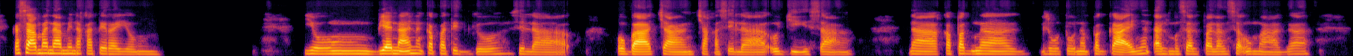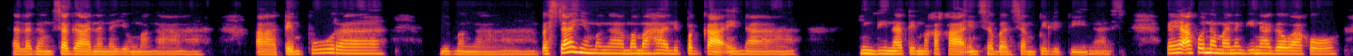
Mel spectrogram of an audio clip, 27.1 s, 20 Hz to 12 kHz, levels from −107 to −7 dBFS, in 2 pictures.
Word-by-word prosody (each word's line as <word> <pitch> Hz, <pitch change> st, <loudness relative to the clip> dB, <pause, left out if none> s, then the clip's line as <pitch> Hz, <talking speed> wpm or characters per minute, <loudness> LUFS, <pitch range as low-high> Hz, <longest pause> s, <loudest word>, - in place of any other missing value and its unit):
kasama 205 Hz, 0 st, +7 dB
namin 190 Hz, -2 st, +3 dB
nakatira 175 Hz, -2 st, -2 dB
'yong 155 Hz, 0 st, -7 dB, 1.4 s
'yung 175 Hz, -1 st, 0 dB, 0.4 s
biyenan 180 Hz, +1 st, +6 dB
ng 170 Hz, -, -11 dB
kapatid 180 Hz, -5 st, -3 dB
ko 155 Hz, +2 st, -4 dB
sila 145 Hz, -5 st, -5 dB, 0.5 s
Obaachan 150 Hz, -2 st, +4 dB
saka 155 Hz, 0 st, -6 dB
sila 145 Hz, -3 st, -3 dB
Ujisa, 150 Hz, -1 st, -4 dB, 0.6 s
na 160 Hz, -2 st, +1 dB
kapag 175 Hz, +1 st, 0 dB
nagluto 160 Hz, -1 st, -3 dB
ng 160 Hz, 0 st, -3 dB
pagkain 155 Hz, 0 st, +3 dB
'yan -, -, -8 dB
almusal 160 Hz, 0 st, -1 dB
pa 160 Hz, 0 st, -1 dB
lang 155 Hz, -, -3 dB
sa -, -, -3 dB
umaga, 155 Hz, +2 st, -6 dB, 0.6 s
talagang 155 Hz, 0 st, -3 dB
sagana 155 Hz, -3 st, +2 dB
na 150 Hz, -, -3 dB
'yong 150 Hz, -1 st, -7 dB
mga, 145 Hz, +1 st, -7 dB, 0.9 s
ah, 150 Hz, -1 st, 0 dB
tempura, 190 Hz, +2 st, -1 dB, 0.6 s
'yong 155 Hz, 0 st, -6 dB
mga 150 Hz, -1 st, -4 dB, 0.5 s
basta 185 Hz, -, +4 dB
'yong 245 Hz, -5 st, +4 dB
mga 200 Hz, -1 st, -1 dB
mamahaling 190 Hz, -1 st, 0 dB
pagkain 170 Hz, -3 st, +2 dB
na 155 Hz, -1 st, -2 dB, 1.1 s
hindi 185 Hz, -2 st, +1 dB
natin 170 Hz, 0 st, 0 dB
makakain 155 Hz, -1 st, 0 dB
sa 165 Hz, 0 st, -5 dB
bansang 150 Hz, 0 st, -3 dB
Pilipinas. 140 Hz, -, -9 dB, 0.4 s
Kaya 220 Hz, +3 st, +7 dB
ako 245 Hz, +2 st, +3 dB
naman 210 Hz, -4 st, +4 dB
ang 200 Hz, -, -2 dB
ginagawa 190 Hz, -3 st, +2 dB
ko, 170 Hz, 0 st, -3 dB
160 Hz, 115 wpm, -25 LUFS, 150-185 Hz, 1.4 s, kasama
